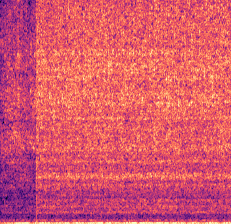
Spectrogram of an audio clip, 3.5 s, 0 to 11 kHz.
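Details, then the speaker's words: 1970 Chevrolet C10 with a 350 V8, headers, newer exhaust, Edelbrock carb and intake (possibly Performer RPM). Deep, steady V8 burble at idle with no knocks, misses or ticks: a normal, smooth-running idle. "Smooth running 350. Sounds good too."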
